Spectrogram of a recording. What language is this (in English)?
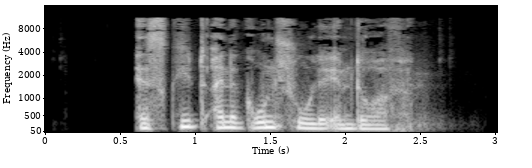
German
